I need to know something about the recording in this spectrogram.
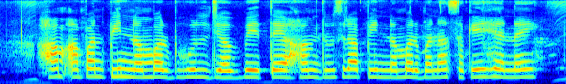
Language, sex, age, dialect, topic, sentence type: Magahi, female, 18-24, Northeastern/Surjapuri, banking, question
